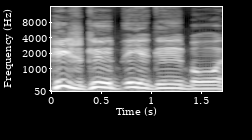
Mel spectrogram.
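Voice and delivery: badly faked, put-on Chicago accent. Quoting a woman defending her criminal husband, in a put-on chicago accent. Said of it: "He with the Chicago accent".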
